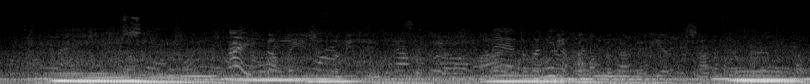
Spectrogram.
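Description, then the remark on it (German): Deep, warm organ-like tones from a sea organ in Zadar on the Croatian Adriatic coast swell and fade in slow overlapping chords as waves push air through pipes, with faint background chatter of tourists and water sounds. “Seltsame, warme, tiefe Töne sind da zu hören.”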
